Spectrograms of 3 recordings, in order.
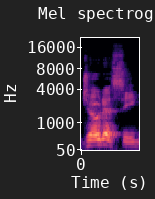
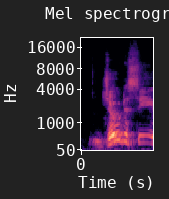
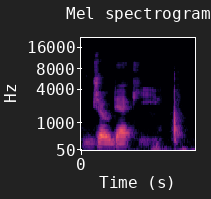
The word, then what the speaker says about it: Jodeci: uh yeah so orris jodeci or as some of us call him jodecki remember uh i'm not getting it okay then that was it was just me mispronouncing the band jodicy's name uh and then i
